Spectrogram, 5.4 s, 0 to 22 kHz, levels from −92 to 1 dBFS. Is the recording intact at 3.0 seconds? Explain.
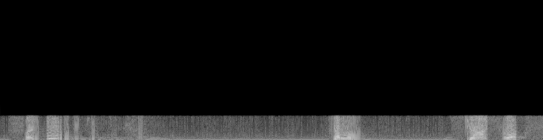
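No, at 3.0 seconds it's damaged, like the rest of the clip. It's a mu-law and A-law mix-up: mu-law telephone samples are decoded as A-law, so levels get scrambled. The speech sounds harsh and distorted, and quiet stretches fill with noise.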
